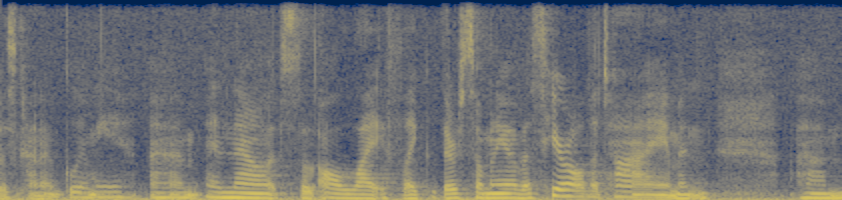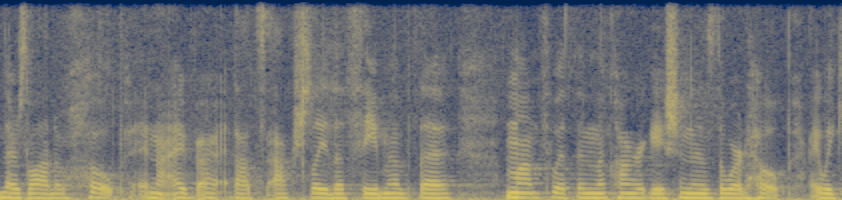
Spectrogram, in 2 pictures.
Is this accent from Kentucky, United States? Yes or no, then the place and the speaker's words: no; Kelso, Washington, United States; I was born and raised in Kelso. I was actually raised atheist, believe it or not.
